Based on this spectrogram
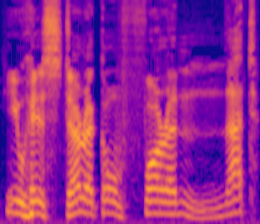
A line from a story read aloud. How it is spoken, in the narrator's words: yelled at her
